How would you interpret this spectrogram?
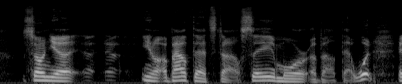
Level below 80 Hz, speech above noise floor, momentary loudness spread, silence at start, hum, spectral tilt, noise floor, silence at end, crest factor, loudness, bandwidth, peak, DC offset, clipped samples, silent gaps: -60 dBFS; 21 dB; 17 LU; 0.25 s; none; -5.5 dB/octave; -48 dBFS; 0 s; 18 dB; -27 LUFS; 16 kHz; -10 dBFS; under 0.1%; under 0.1%; none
